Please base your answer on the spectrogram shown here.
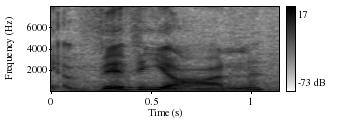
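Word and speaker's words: Vivillon: good we got the shiny Vivion which I'm just learning now is the correct pronunciation diss tracks back in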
